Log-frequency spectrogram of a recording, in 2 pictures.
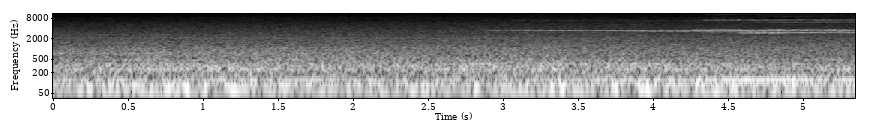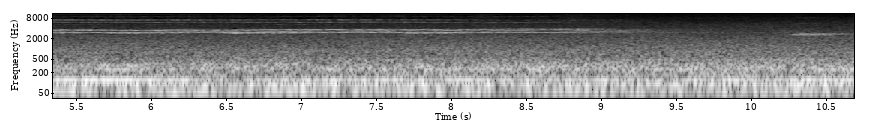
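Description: SRT Red Line electric commuter train pulling into the platform and slowing, with a steady low running hum. From about three seconds in, a high wheel-and-brake squeal sounds as it slows, fading out around nine seconds.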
